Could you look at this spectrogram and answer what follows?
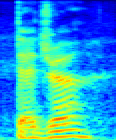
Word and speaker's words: Dedra: don't know he could say her name maybe Deidra dejra well it gets pronounced both ways in the show but she pronounces it Dedra in how one individual pronounces their own name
